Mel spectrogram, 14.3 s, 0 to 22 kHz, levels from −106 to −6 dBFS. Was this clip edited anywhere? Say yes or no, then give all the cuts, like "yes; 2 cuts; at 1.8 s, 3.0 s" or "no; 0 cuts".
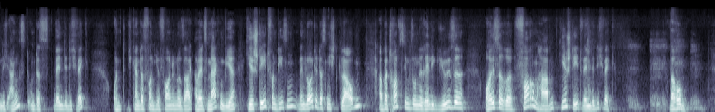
yes; 2 cuts; at 1.1 s, 3.8 s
